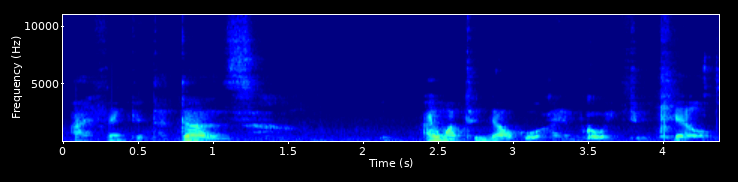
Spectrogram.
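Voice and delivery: low, whispered threat; menacing whisper. Acted. Character threatens jailer.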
